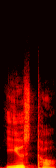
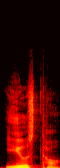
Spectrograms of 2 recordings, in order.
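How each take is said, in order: The two takes are said the same way.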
